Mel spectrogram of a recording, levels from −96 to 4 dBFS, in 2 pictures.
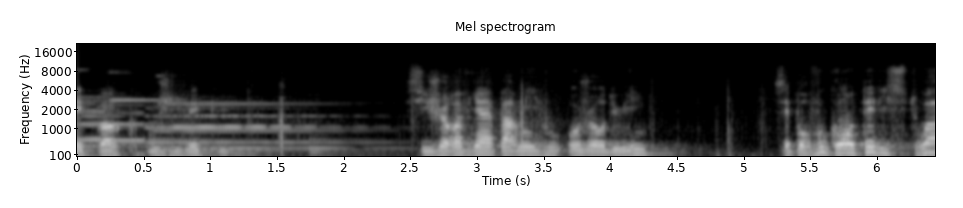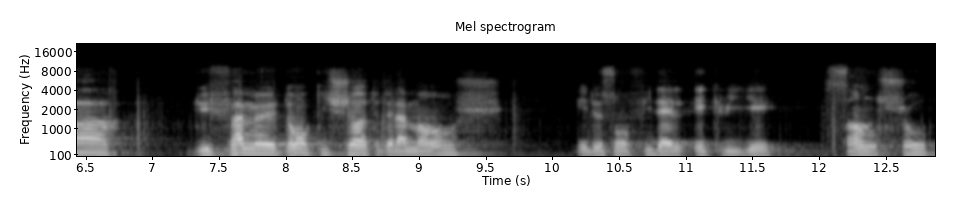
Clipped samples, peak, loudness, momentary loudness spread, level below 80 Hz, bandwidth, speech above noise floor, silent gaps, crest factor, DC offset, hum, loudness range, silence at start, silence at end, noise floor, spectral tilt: under 0.1%; -8 dBFS; -27 LUFS; 16 LU; -70 dBFS; 9.2 kHz; 43 dB; none; 20 dB; under 0.1%; none; 6 LU; 0 s; 0 s; -69 dBFS; -7.5 dB/octave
